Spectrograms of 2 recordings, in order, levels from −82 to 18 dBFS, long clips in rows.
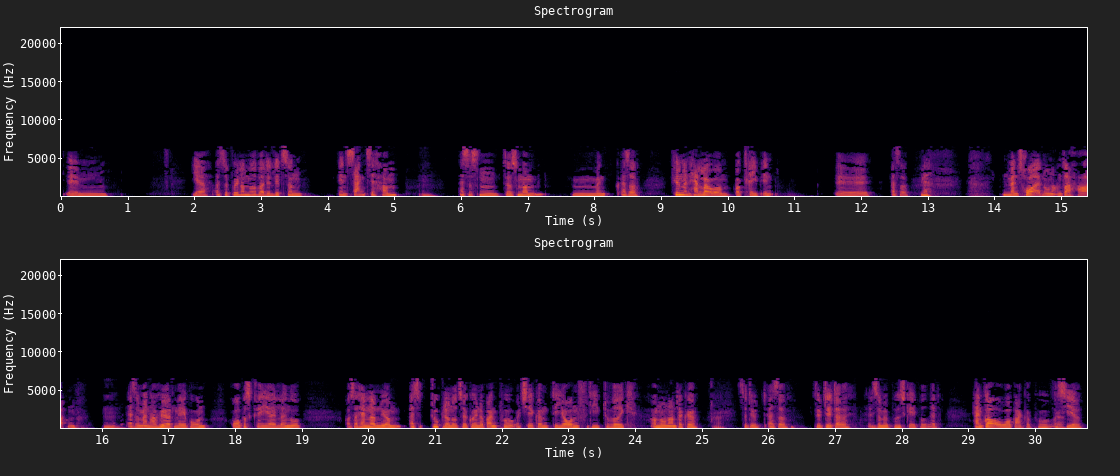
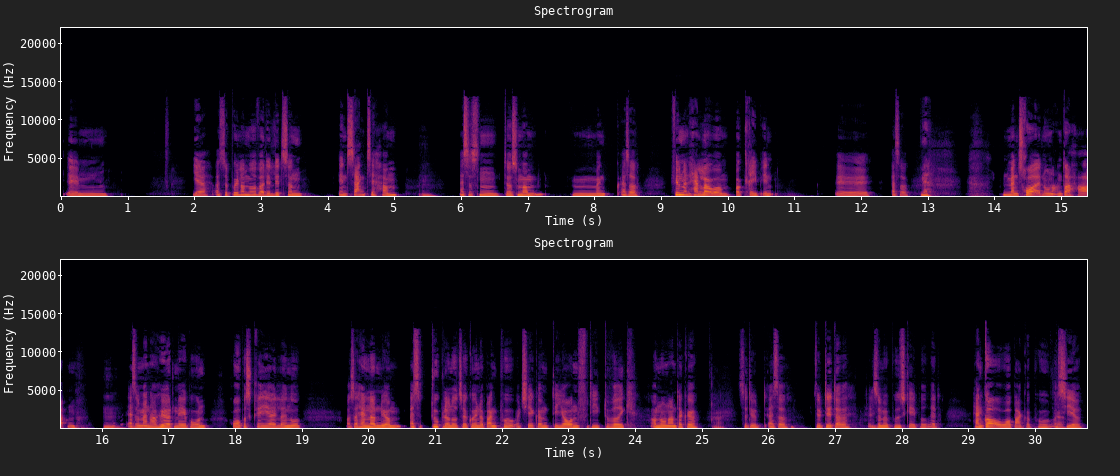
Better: second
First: garbled, watery; badly; nothing above 6 kHz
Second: garbled, watery; slightly; nothing above 12.5 kHz

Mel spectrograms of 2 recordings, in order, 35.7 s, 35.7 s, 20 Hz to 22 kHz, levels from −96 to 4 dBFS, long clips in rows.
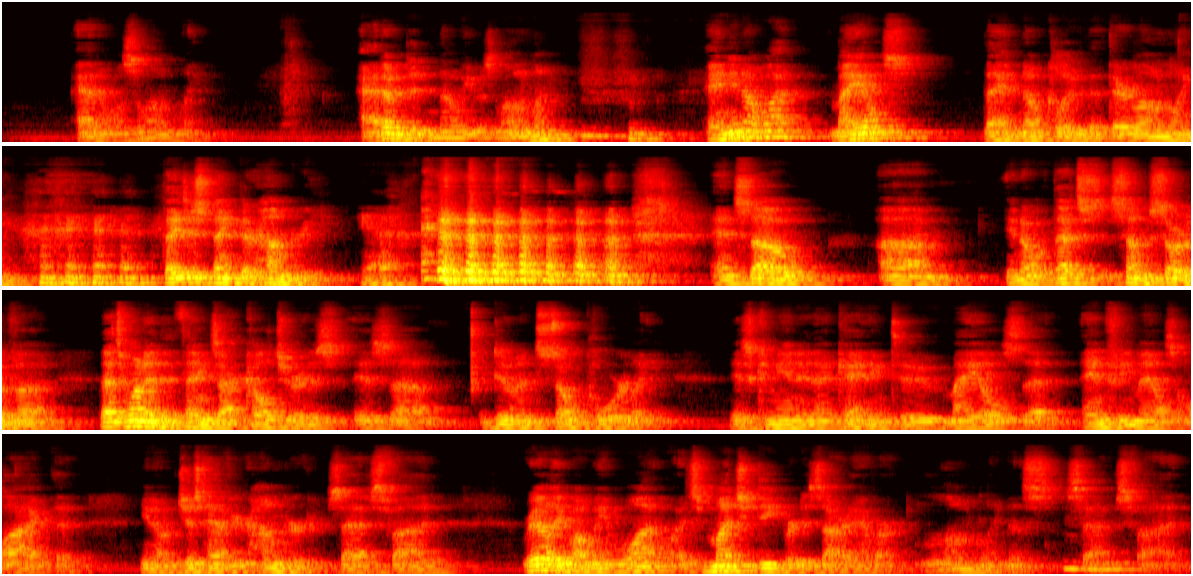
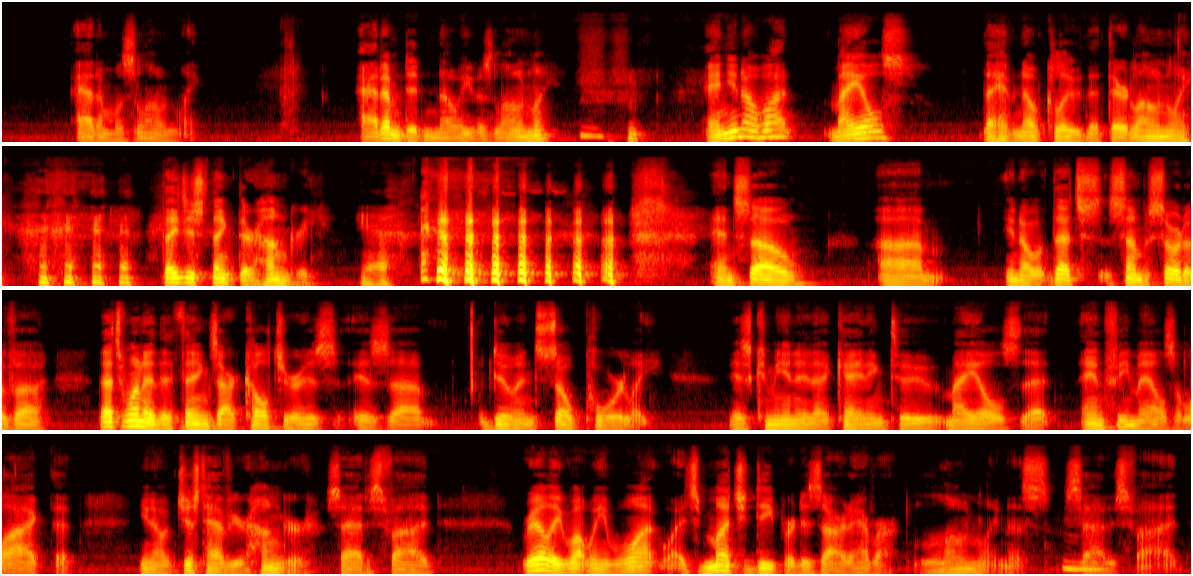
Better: second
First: off-mic speech; far // room echo; noticeable; dies away in 0.5 s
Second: none

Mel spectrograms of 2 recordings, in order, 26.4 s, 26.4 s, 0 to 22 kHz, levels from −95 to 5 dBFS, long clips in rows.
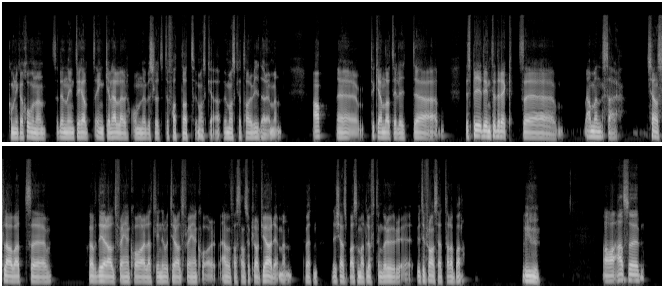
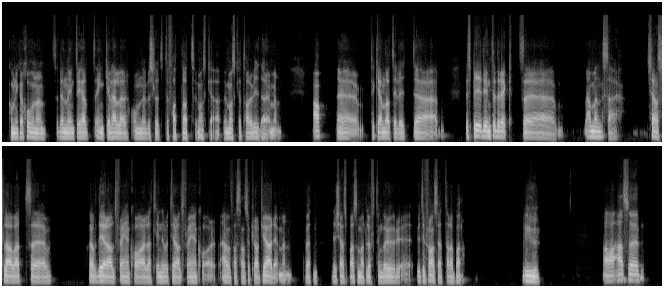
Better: first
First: none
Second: garbled, watery; slightly; nothing above 15.5 kHz

